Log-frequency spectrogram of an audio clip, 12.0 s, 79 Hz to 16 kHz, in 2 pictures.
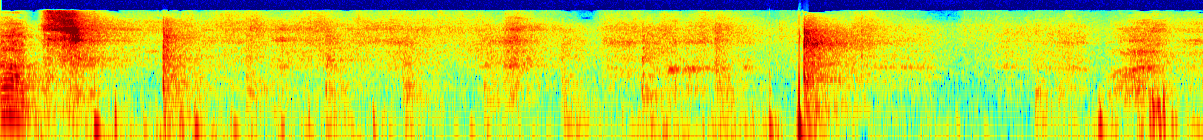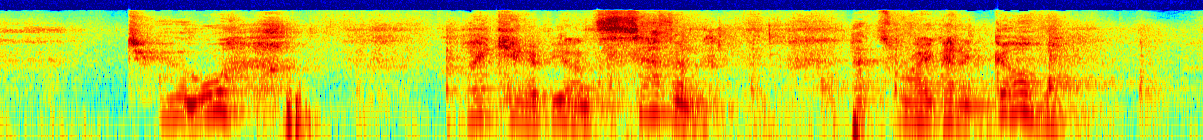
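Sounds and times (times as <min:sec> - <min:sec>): footsteps on stairs: 0:00.0 - 0:12.0
man breathing hard: 0:00.3 - 0:08.3, 0:09.7 - 0:10.3.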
